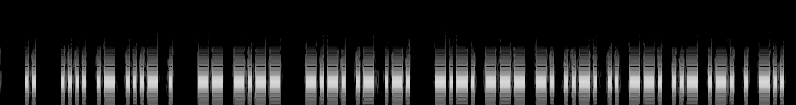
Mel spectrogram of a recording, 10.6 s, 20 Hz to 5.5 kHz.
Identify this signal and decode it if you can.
Morse code, heard as a keyed tone, about 25 wpm, 600 Hz. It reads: I HAVE MY CAR CONFIGURED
